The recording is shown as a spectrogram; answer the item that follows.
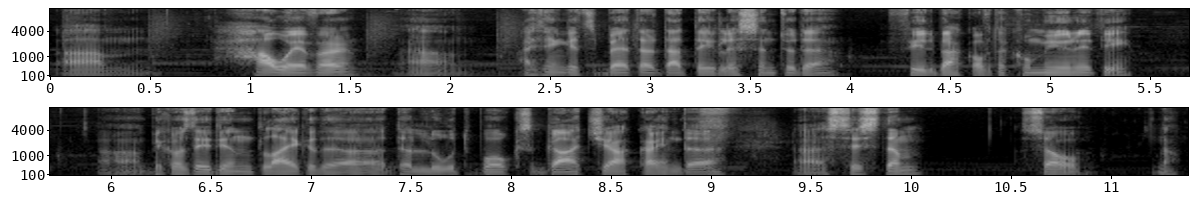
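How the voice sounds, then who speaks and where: A young Romanian-accented man talks to his stream chat, relaxed and unhurried, his low voice full of gravelly fry. He thinks aloud between replies, and faint game music plays behind him. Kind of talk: casual live-stream chat with viewers.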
